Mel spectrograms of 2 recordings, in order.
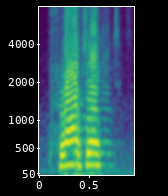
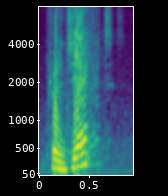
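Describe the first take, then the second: First: PROject, open first vowel; stress on first syllable. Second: ProJECT, as "pruh-JECT"; stress on second syllable. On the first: Teacher contrasting word pairs, front-stressed PROject. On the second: Teacher contrasting word pairs, back-stressed proJECT. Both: Shown as a demonstration. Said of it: "Do you hear the difference?".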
